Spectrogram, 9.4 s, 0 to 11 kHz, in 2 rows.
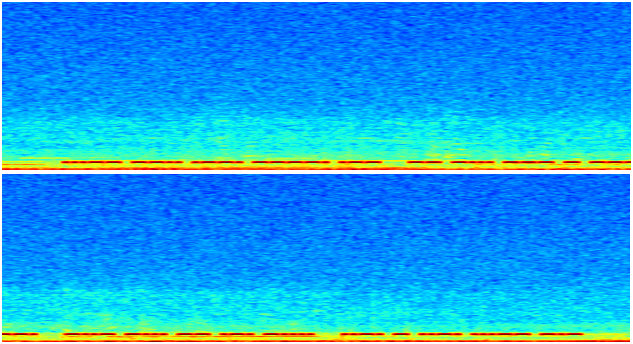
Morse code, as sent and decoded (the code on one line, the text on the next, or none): ...-- --.. .--. ----. .-- / -- -... --- - ----. / -..- -... -- .-. -.... / ..-. - ..-. ...-- -.-
3ZP9W MBOT9 XBMR6 FTF3K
